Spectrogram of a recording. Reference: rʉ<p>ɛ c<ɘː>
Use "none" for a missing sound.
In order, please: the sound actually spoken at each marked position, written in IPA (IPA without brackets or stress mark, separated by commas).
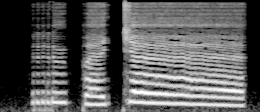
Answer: p, ɛː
